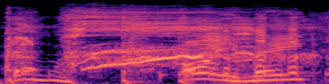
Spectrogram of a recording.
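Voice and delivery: very high, squealed mock Cockney "Oi, mate"; a squeaky, joking London accent. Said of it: "I can't do that accent".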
